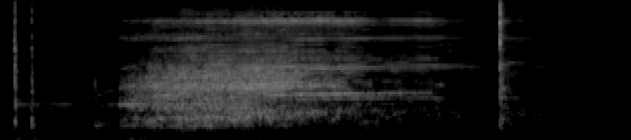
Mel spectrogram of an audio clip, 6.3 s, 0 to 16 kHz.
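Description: Two switch clicks, then a heat gun's blower spinning up into a rushing air sound with a thin fan whine. It builds over about a second and then fades away, with another sharp click about five seconds in. This is a heavy load being drawn from a 12 V LiFePO4 battery through an inverter.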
